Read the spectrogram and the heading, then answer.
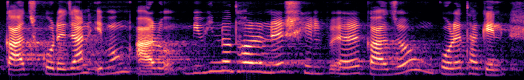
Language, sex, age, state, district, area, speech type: Bengali, female, 30-45, West Bengal, Purba Bardhaman, urban, spontaneous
